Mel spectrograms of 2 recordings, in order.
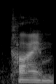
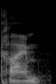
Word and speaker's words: CHIM: That was Chime. That was using Chime or Chim, as most people refer to it. But I'm pretty sure it's pronounced Chime, like Chimer or Chimera or Chitin, right?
